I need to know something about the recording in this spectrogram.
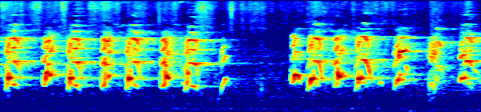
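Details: Two runs of sharp, shrill yaps from a Rodin/Katana female pup aged nine weeks, each run five or six barks about a third of a second apart, split by a short pause.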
